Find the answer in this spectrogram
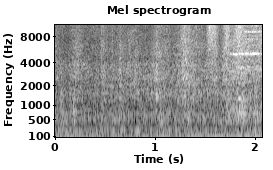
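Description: Steady low hum and hiss of room tone, with faint rustling and handling noise.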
